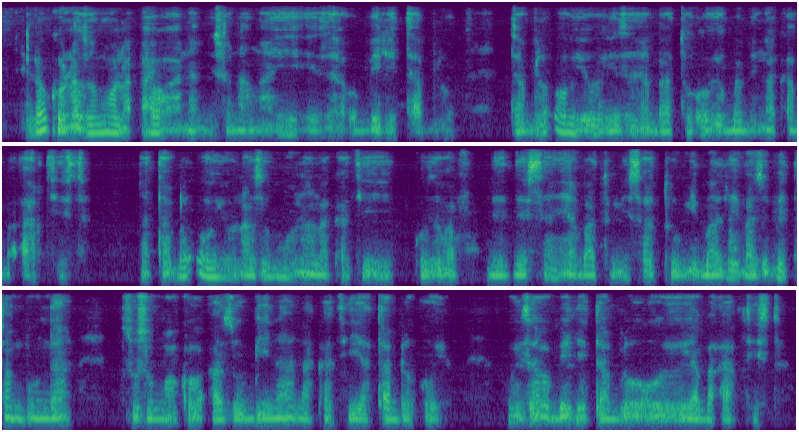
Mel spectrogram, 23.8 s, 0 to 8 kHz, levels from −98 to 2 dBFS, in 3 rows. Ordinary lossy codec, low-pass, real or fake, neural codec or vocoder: AAC, 48 kbps; 7.2 kHz; fake; vocoder, 22.05 kHz, 80 mel bands, HiFi-GAN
